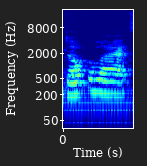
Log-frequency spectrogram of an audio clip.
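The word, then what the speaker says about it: Dulcolax: here and this is just compared to ducolex dough collects that's how you pronounce it the name brand but this is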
